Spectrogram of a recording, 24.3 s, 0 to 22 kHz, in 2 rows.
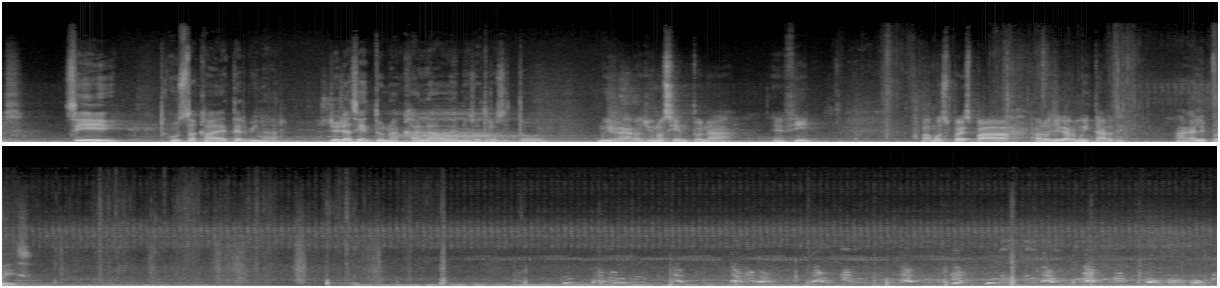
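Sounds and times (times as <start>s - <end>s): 
steady outdoor hum: 0.0s - 24.3s
speech: 0.7s - 8.3s, 9.2s - 12.6s
several dogs barking and yipping at two passers-by: 17.0s - 24.3s.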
